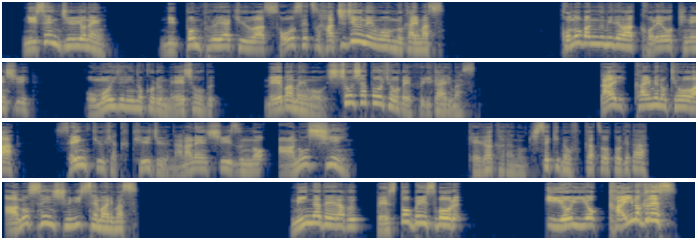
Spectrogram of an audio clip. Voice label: narration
